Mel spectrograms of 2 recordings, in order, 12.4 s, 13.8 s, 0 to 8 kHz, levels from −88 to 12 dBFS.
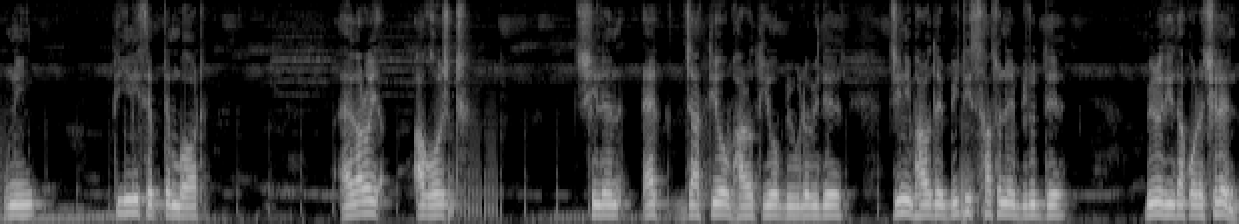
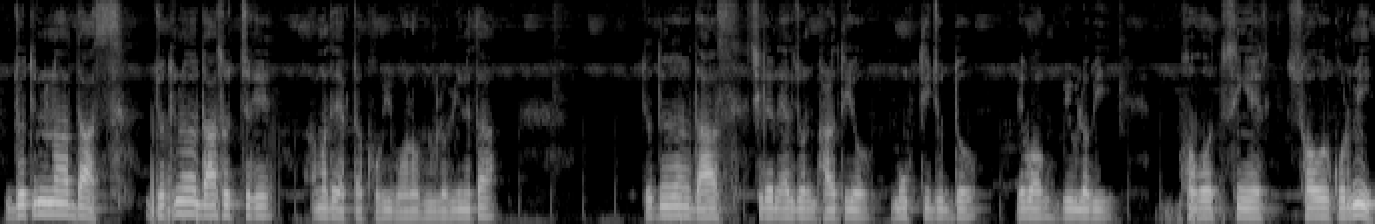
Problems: none marked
